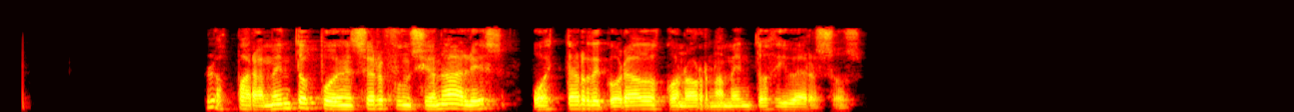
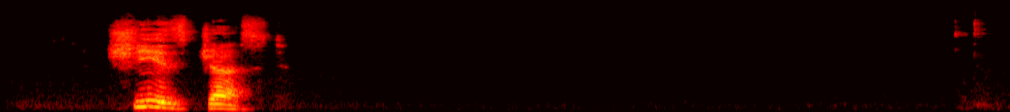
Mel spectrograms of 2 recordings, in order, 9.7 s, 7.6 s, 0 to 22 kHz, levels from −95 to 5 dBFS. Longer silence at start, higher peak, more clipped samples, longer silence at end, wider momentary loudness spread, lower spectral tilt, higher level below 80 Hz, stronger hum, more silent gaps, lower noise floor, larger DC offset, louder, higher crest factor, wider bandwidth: first, 1.55 s vs 0.8 s; first, -2 dBFS vs -16 dBFS; neither; second, 3.3 s vs 5.6 s; second, 11 LU vs 14 LU; about the same, -4 dB/octave vs -3 dB/octave; first, -62 dBFS vs -82 dBFS; neither; neither; about the same, under -90 dBFS vs under -90 dBFS; neither; first, -16 LUFS vs -32 LUFS; second, 18 dB vs 24 dB; second, 8.4 kHz vs 12.5 kHz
